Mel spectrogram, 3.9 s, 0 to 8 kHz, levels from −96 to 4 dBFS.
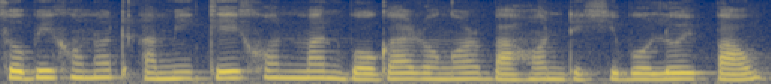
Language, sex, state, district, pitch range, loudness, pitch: Assamese, female, Assam, Kamrup Metropolitan, 195-240 Hz, -16 LUFS, 210 Hz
